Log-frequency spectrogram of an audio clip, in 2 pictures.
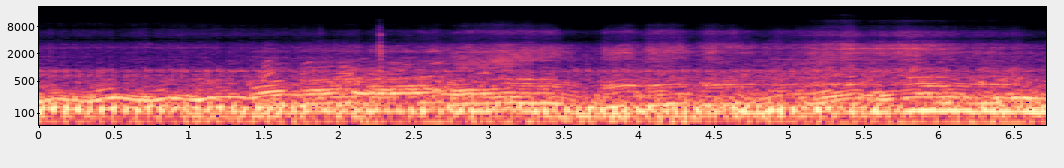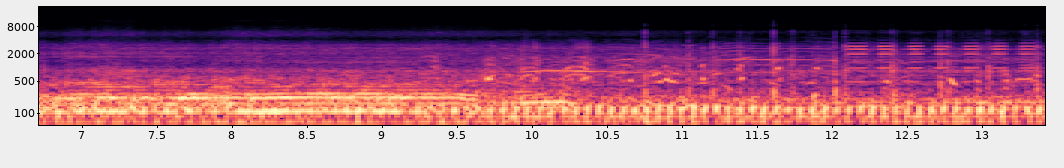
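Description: A quad bike engine revs loudly, rising and falling.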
